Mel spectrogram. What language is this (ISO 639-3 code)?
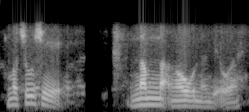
mni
